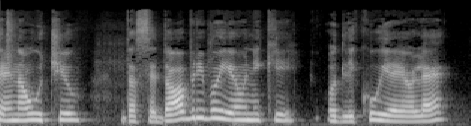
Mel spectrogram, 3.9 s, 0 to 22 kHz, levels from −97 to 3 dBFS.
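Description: No faults are audible in this speech recording, which runs without any dropout, glitch, distortion or timing error.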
